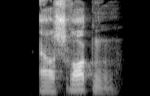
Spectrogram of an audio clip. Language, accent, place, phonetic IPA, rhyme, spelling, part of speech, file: German, Germany, Berlin, [ɛɐ̯ˈʃʁɔkn̩], -ɔkn̩, erschrocken, verb, De-erschrocken.ogg
- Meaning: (verb) past participle of erschrecken (“frightened”); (adjective) shocked, taken aback, startled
